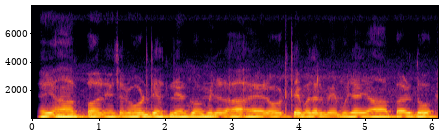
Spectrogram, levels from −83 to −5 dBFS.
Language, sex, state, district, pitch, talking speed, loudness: Hindi, male, Odisha, Nuapada, 130 Hz, 175 wpm, -14 LUFS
